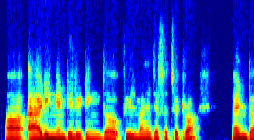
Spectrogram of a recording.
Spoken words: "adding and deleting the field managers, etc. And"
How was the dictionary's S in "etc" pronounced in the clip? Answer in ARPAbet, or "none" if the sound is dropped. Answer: S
